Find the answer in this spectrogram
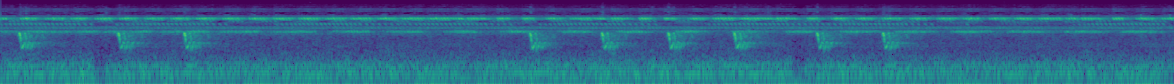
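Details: About ten percussive, falling chonk notes from a Large-tailed nightjar, a nocturnal bird said to sound like someone doing carpentry, delivered in irregular clusters with a gap mid-series, beneath a loud steady insect hum.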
